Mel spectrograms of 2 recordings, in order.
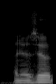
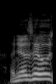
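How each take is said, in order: First: The greeting is low-pitched and flat. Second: The greeting is high-pitched and bright. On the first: It sounds casual, like the speaker's everyday voice. The speaker calls it wrong. "이렇게 하지 말고" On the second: It sounds like official broadcast radio. The speaker calls it right. "뭐 이런 식으로 해야 될 것 같다"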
